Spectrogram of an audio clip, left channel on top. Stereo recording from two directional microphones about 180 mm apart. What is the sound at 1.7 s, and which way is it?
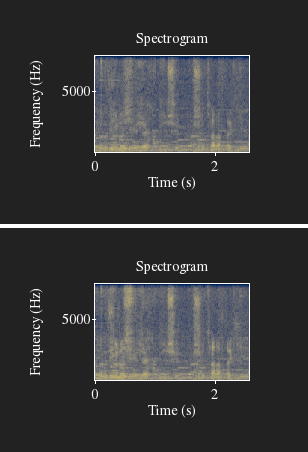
Speech, 60° left (ahead or behind).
